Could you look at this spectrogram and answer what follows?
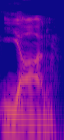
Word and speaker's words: Eaon: So, how did Ian get started? Not Ian, but Eon.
